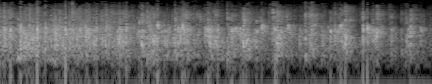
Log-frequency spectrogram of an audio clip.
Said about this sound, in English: We thank you for all your time here, and we thank you for all your efforts, and I'd like to give him a round of applause. He did a great job.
